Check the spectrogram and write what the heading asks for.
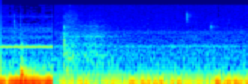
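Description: A low thump and rumble of the camera being handled as it is switched off, over a steady hum with a faint constant tone. About half a second in this stops suddenly, leaving a quieter steady hum.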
